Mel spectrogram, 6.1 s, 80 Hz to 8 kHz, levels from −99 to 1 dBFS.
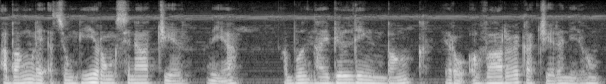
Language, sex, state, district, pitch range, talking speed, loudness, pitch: Mizo, male, Mizoram, Aizawl, 110-125 Hz, 255 wpm, -18 LUFS, 115 Hz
